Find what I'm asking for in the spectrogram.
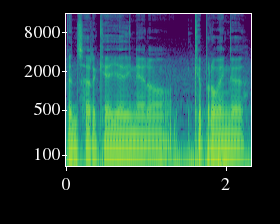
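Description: A man speaks with a dark, mellow tone. His intonation stays monotone and flat. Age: 30s. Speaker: podcast co-host. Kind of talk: casual chat.

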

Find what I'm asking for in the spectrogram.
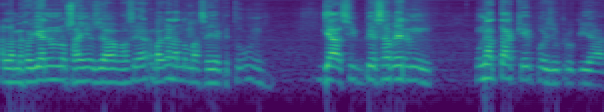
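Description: This man speaks very fast in a high voice. His intonation is flat and monotone. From Mexico, Nuevo León (San Nicolás de los Garza). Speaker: drummer. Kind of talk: interview.

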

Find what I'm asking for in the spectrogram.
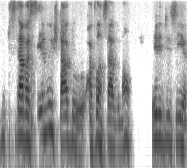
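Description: Somewhat breathy and dark, mellow in tone, a woman speaks with ordinary pitch variation. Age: 40s. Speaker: live-stream host. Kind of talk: casual interview on live stream. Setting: live video stream.

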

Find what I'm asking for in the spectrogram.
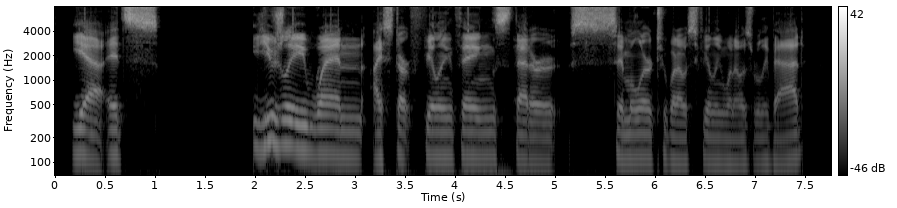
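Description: A man with an American accent speaks at a moderate pace in a medium pitch, with ordinary pitch variation. His tone is bright and sharp, and the recording is very clean with a silent background. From upstate New York. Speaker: music industry worker. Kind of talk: casual chat.

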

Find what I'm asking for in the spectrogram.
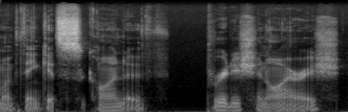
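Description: The recording is very clean, with a silent background. A man speaks in an Australian accent. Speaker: host's boyfriend. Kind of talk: casual chat.

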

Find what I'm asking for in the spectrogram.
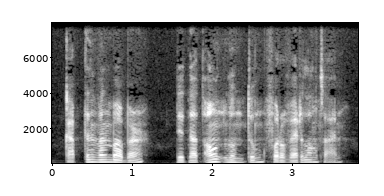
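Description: A man speaks with an Indonesian accent at a moderate pace. His pitch is medium, with ordinary pitch variation. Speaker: history podcast host. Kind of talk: storytelling narration.

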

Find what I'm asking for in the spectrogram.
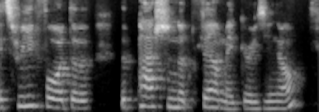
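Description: A woman's fairly high, somewhat breathy voice with a French accent. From France. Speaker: film student and entrepreneur. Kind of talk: interview. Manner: hesitant, many fillers.

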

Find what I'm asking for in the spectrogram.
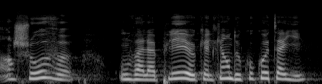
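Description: Her pitch fairly high, a woman talks at a very slow pace. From France, of Algerian Kabyle parents. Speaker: novelist. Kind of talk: literary panel talk. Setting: stage with audience.

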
